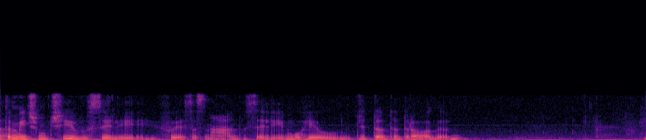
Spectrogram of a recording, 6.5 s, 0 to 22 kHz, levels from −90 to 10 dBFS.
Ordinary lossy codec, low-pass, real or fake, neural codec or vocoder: none; 7.2 kHz; real; none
